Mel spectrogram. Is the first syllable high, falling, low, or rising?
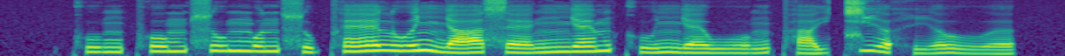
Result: low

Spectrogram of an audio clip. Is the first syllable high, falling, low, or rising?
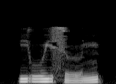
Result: high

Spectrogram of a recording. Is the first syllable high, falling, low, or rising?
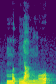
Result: low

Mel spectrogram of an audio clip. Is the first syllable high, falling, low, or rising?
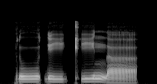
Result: high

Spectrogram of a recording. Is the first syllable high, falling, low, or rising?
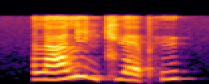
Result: rising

